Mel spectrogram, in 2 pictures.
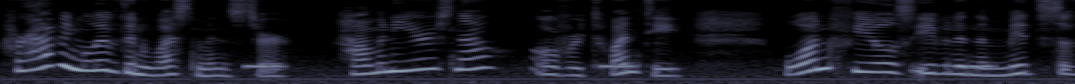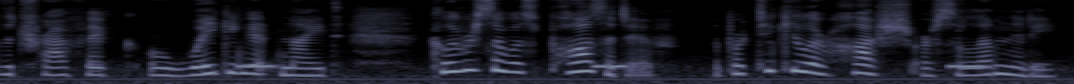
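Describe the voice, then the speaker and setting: High-pitched, caring nurse played by a woman. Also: animated, fairly quick, slight background noise. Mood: calm reading. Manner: hesitant, caring, reassuring, conversational. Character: kind, earnest, gently teasing hospital nurse comforting a patient. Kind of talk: roleplay audio acting, soft comfort talk.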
